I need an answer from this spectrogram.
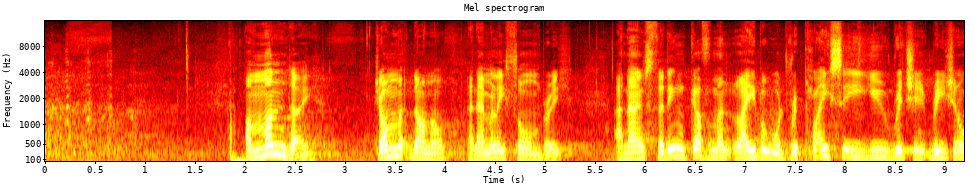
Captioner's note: laughter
